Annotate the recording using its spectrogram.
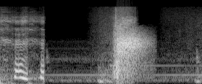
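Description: A single loud blow sound effect about a second in: a short, sharp hiss-like crack lasting under half a second, standing for a whip or hand striking someone.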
